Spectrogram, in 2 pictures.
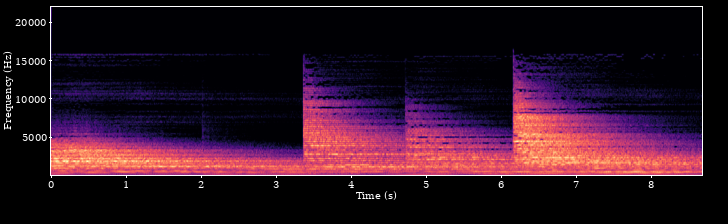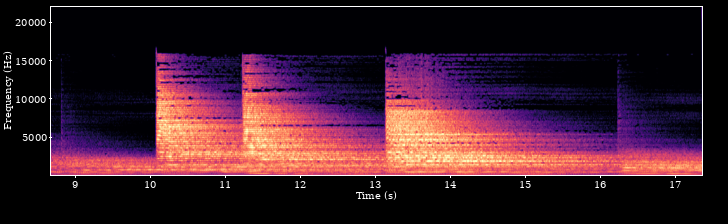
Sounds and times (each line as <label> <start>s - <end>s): Modal Synthscape 0.0s - 17.3s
